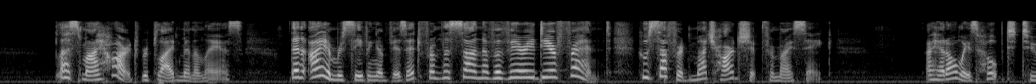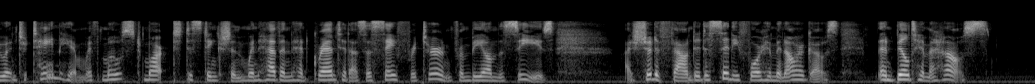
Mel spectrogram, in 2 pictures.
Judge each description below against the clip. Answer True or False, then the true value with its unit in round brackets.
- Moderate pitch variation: False (6.1 semitones)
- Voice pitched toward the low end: False (210 Hz)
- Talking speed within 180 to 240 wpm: True (185 wpm)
